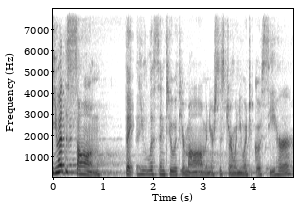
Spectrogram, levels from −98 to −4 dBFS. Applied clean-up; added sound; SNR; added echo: none; none; none; reverberation time 1.9 s.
